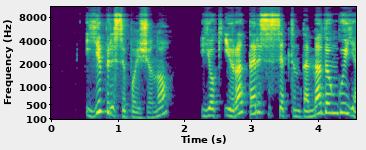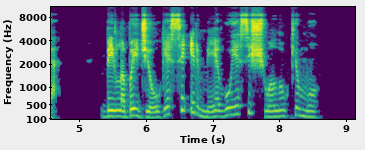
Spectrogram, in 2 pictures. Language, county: Lithuanian, Panevėžys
